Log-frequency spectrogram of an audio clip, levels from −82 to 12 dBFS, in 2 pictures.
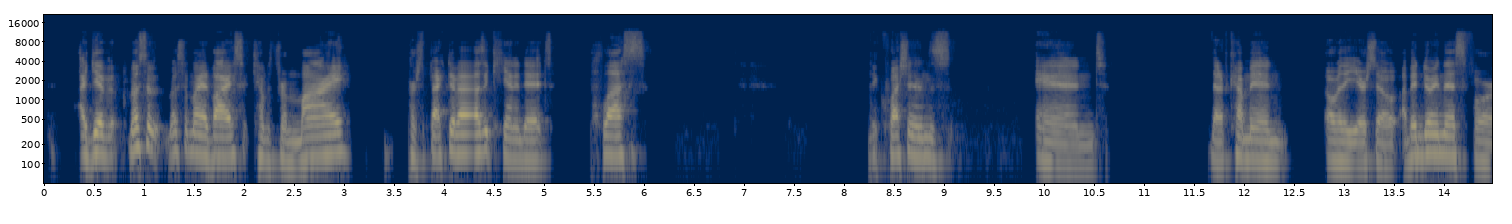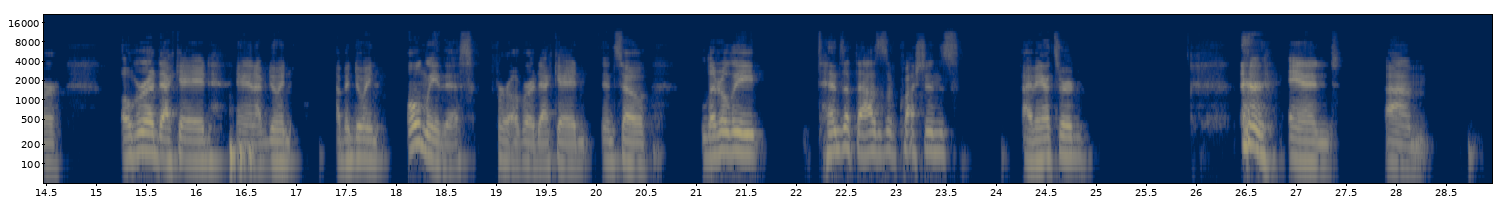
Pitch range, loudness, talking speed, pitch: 115-145 Hz, -29 LUFS, 120 wpm, 130 Hz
